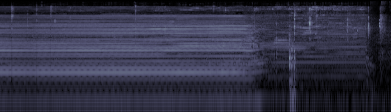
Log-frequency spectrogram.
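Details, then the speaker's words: USB vacuum pump on a power bank evacuating a filament storage bag as it shrinks, with plenty of suction; a steady, even buzzing hum at constant pitch, then cuts off and winds down, which is normal running. "You can hear and watch it, how it shrinks. This is more than enough suction."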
